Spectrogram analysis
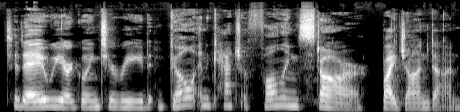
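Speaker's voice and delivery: usual speaking voice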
